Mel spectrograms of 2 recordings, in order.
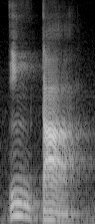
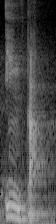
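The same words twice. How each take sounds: First: The final vowel is held long. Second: The final vowel is short. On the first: "Ele puxa o som da letra anterior" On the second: "Se não tivesse ele, ficaria inta"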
